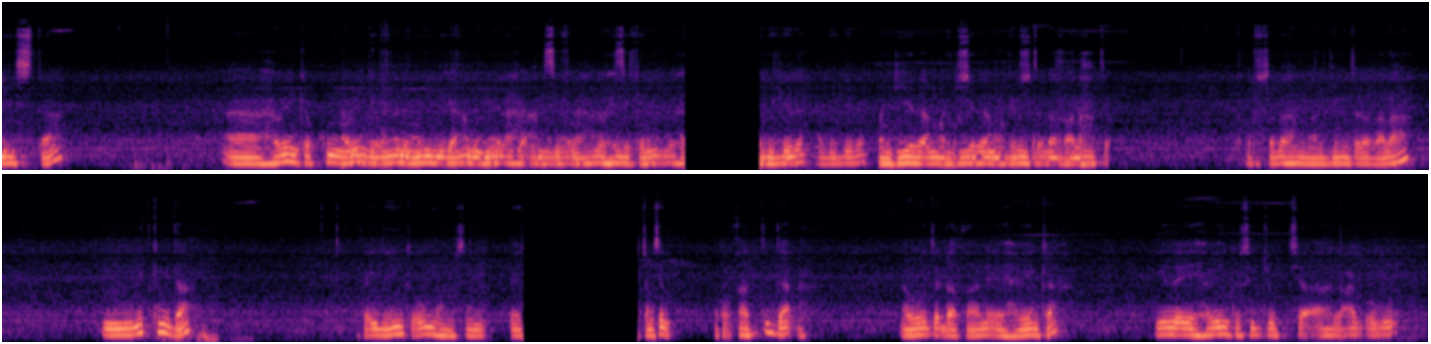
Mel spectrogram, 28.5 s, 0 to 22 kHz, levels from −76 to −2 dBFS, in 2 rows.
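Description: From 3.41 s to 11.09 s the speech is heard twice: a doubled audio track, with a second full-band copy trailing by roughly 0.7 s at about 5 dB lower. It is likely captured again through a slower path. The echo has no decay or room colour and starts and stops abruptly.

At 6.83 s a playback stall cuts the speech off mid-flow for 0.75 s, likely because the player ran out of buffered data. A second stall follows "muhiimsan ee" at 19.49 s, lasting 1.15 s before output resumes at 20.64 s.

Each stall is followed by time-compressed catch-up. The player trims and cross-fades small segments to clear its backlog, so speech runs hurried at normal pitch. This happens at 1.15 times speed from 7.59 s to 10.59 s and at 2 times speed from 20.64 s to 21.78 s.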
